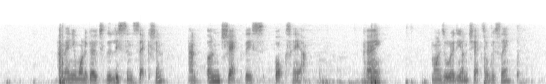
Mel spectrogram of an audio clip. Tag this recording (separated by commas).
Speech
